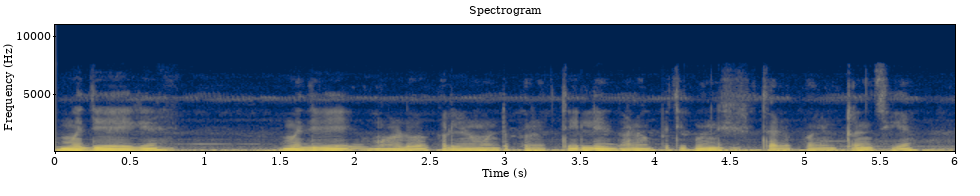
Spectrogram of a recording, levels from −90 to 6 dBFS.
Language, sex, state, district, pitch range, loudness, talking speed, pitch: Kannada, male, Karnataka, Koppal, 110-125 Hz, -15 LUFS, 110 wpm, 115 Hz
